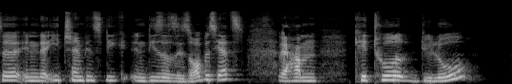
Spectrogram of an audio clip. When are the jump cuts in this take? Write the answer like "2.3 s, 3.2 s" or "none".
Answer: 2.8 s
